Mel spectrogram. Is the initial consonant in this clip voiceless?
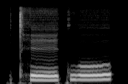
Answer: yes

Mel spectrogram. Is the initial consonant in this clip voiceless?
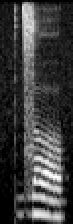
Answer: no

